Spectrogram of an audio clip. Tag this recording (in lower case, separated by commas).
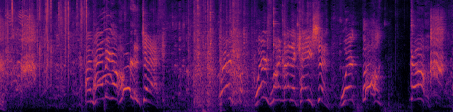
speech, crow, caw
